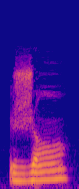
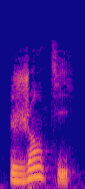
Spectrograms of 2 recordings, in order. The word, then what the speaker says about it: gentil: So it's a strange one because here this final L is not pronounced. Okay? Gentil. Gentil.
